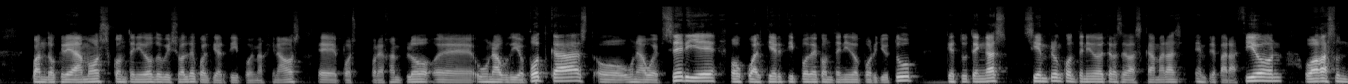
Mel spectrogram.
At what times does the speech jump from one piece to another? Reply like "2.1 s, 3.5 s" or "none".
3.1 s, 7.2 s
